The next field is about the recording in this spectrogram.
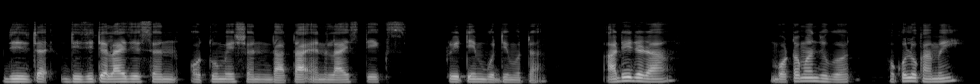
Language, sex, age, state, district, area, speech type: Assamese, male, 18-30, Assam, Dibrugarh, urban, spontaneous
